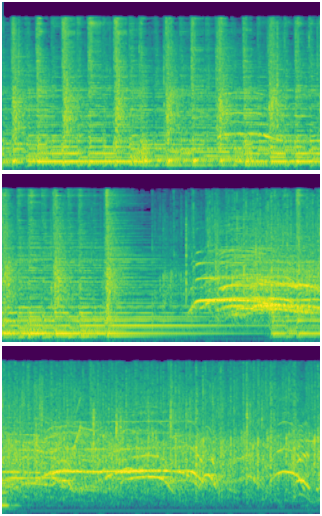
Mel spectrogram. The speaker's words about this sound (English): Good clapping. Major clappage.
